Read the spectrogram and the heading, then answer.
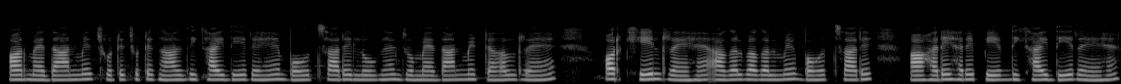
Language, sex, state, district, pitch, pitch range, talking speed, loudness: Hindi, female, Bihar, Saharsa, 220 Hz, 215-230 Hz, 180 wpm, -32 LUFS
